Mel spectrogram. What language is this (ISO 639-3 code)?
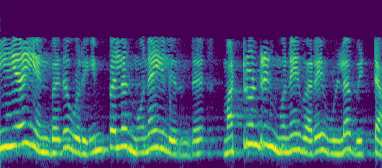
tam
